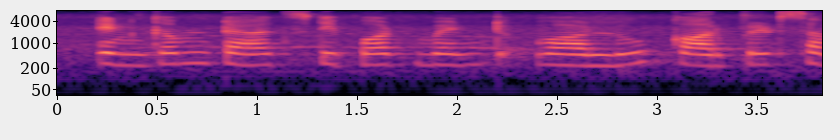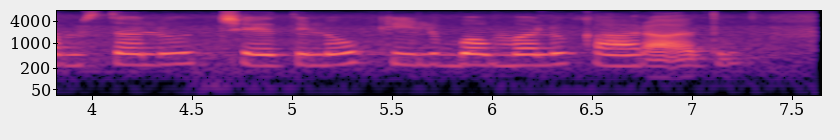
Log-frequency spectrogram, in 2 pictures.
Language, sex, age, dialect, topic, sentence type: Telugu, female, 25-30, Utterandhra, banking, statement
